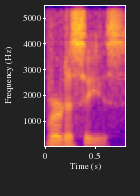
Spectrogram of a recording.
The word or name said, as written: vertices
